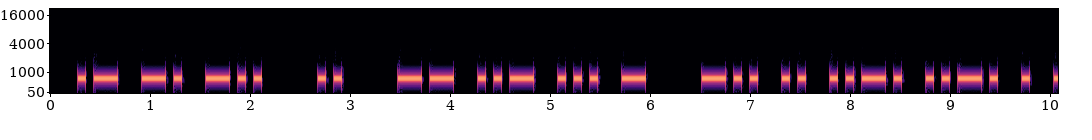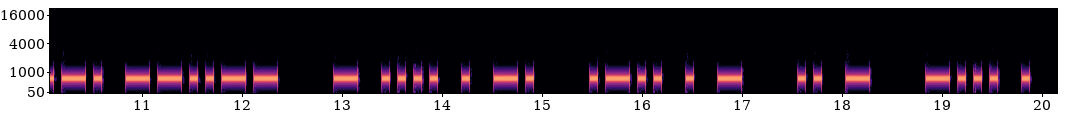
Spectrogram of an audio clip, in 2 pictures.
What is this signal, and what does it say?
Morse code, heard as a keyed tone, about 15 wpm, 700 Hz. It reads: AND I MUST DIFFER, THEN LET IT BE
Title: Sentences from Top 1000 Words - Review Part 1 - 15wpm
